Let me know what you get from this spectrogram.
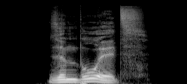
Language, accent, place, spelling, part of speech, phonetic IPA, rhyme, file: German, Germany, Berlin, Symbols, noun, [zʏmˈboːls], -oːls, De-Symbols.ogg
- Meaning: genitive singular of Symbol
